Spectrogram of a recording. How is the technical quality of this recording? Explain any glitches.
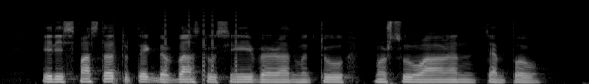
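Two glitches fall within the first two and a half seconds of the speech.

From 1.13 to 1.39 s, a gritty crackle tears through the sound. This is processor overload crackle: about twenty buffers of around 5 ms each missed their deadline and dropped out to silence.

From 1.65 to 2.37 s, a galloping dit-dit-dit of short buzzes at 217 Hz sits about 10 dB below the speech. These are GSM signalling bursts from a nearby 2G phone, rectified by the audio circuitry.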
